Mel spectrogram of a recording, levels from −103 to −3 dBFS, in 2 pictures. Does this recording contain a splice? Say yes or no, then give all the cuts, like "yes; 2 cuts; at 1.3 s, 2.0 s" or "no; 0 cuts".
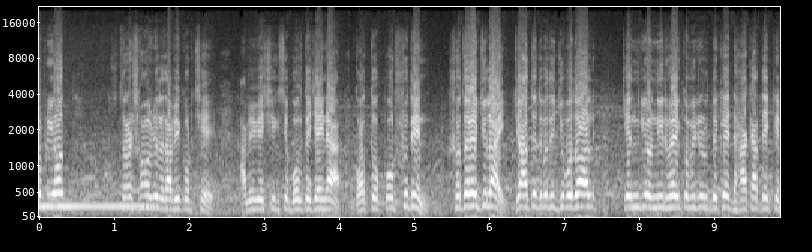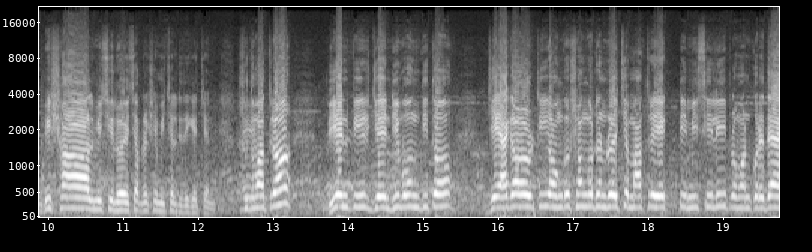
no; 0 cuts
